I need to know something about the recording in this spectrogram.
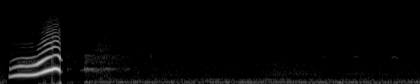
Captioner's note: investigator whooping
